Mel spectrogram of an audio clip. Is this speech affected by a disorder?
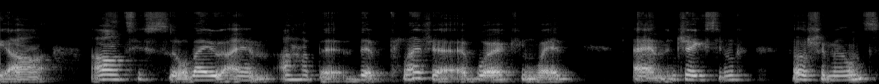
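Yes: cerebral palsy; uses wheelchair.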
